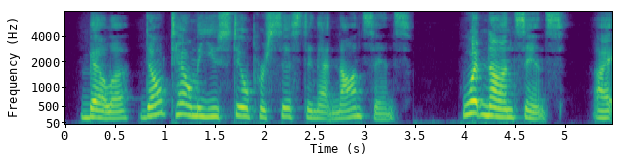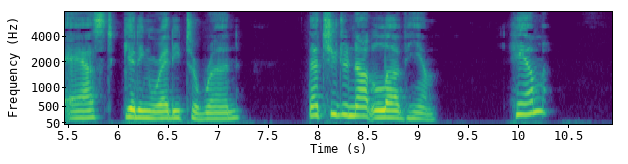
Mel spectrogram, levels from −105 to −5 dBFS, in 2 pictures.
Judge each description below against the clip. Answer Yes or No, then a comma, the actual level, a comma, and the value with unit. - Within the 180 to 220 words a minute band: No, slow, 135 wpm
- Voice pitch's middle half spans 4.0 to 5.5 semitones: Yes, average, 4.9 semitones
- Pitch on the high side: Yes, high, 195 Hz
